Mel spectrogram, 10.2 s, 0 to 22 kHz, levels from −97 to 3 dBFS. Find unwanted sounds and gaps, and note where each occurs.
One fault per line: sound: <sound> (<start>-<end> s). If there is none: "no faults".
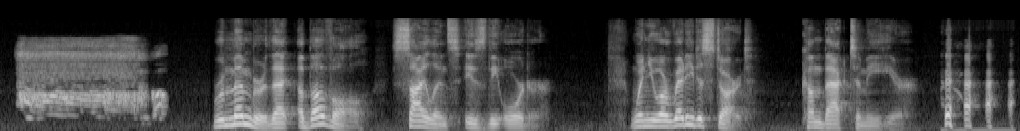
sound: sniff (0.1-1.7 s)
sound: laugh (9.4-10.2 s)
